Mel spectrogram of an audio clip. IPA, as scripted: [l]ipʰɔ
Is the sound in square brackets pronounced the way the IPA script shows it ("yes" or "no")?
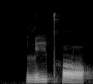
yes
